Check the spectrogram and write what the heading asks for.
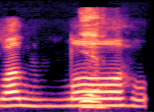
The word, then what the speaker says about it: والله: Hanya tadi sedikit di ini ya, di huruf lam di lafaz Allah. Ya. Wallahu. Jangan seperti ada waw sukunnya.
